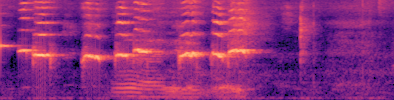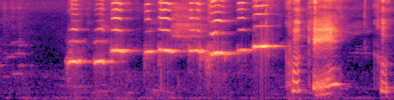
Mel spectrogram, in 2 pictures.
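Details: A pet cockatiel whistles "If You're Happy and You Know It" in clear, pure notes around two thousand cycles, with people talking nearby; it whistles back when a neighbour whistles to it.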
